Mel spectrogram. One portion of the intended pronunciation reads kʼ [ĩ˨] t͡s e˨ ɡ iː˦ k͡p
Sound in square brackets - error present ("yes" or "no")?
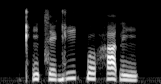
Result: no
